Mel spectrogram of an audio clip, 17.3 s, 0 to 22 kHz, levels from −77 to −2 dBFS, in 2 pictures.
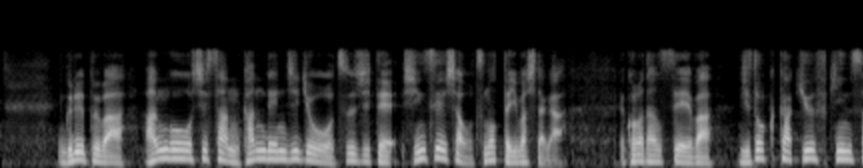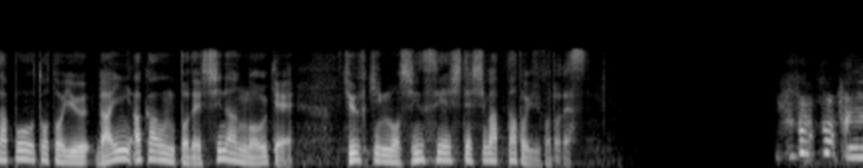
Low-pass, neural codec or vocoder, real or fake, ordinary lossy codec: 7.2 kHz; codec, 24 kHz, 1.2 kbps, DualCodec; fake; none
